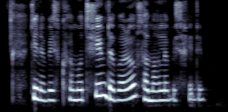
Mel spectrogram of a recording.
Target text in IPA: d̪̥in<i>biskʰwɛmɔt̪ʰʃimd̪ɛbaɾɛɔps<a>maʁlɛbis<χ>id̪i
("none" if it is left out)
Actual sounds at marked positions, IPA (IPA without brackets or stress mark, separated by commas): ɛ, a, χ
